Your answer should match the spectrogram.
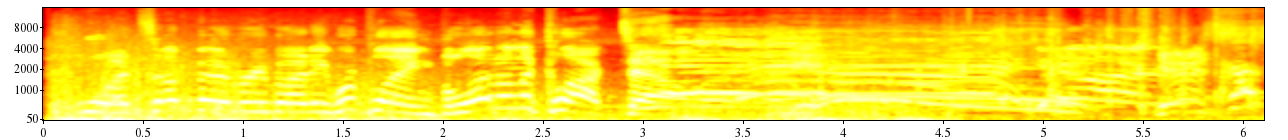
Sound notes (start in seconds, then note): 0.0 thunder crashing; 3.0 group cheering and clapping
